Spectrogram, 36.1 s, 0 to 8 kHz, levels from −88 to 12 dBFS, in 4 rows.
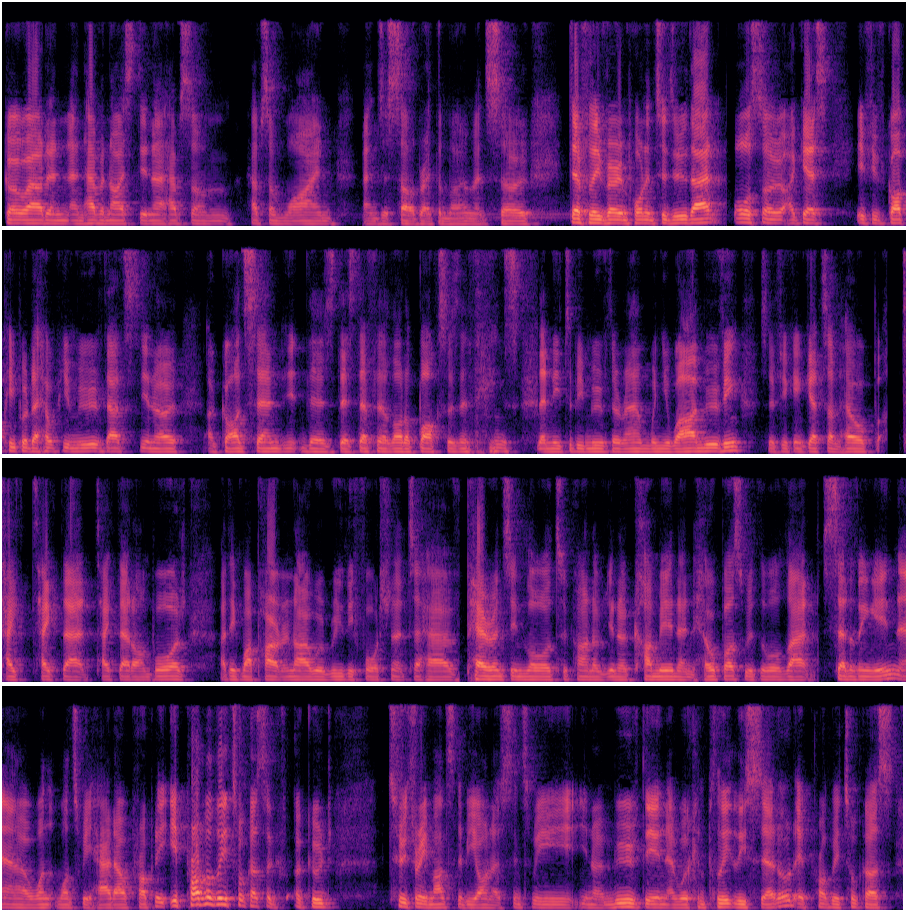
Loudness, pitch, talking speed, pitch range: -22 LUFS, 110 Hz, 225 wpm, 105-115 Hz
